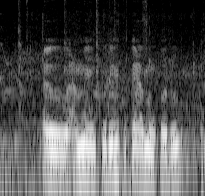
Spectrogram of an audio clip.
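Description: A man speaking, his voice continuing as before and after.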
